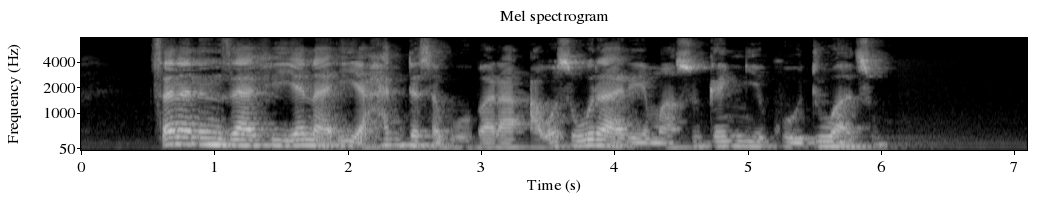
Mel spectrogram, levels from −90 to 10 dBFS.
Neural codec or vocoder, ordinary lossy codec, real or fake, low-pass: none; none; real; none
